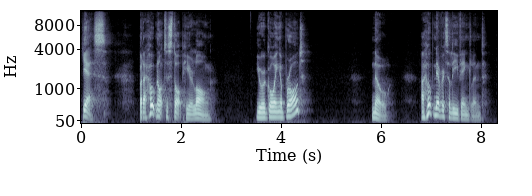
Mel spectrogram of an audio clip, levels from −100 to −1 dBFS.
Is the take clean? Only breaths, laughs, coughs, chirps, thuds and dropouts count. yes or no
yes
